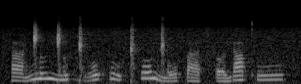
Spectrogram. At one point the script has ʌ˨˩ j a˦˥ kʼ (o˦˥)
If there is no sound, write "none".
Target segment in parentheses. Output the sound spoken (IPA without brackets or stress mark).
u˦˥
